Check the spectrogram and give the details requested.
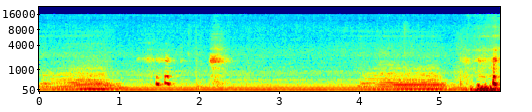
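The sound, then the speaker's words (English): A female dog snores just outside a door in slow, rumbling breaths, each low wheeze rising and fading over several seconds, with faint room noise and a brief rustle near the end. “Hold on, I'm going to move the phone so that you can hear our dog.”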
